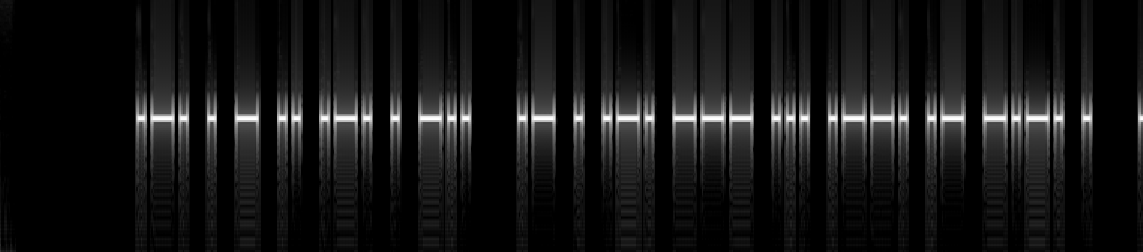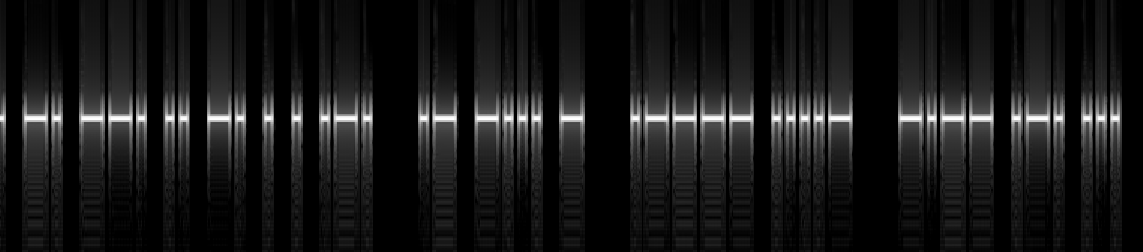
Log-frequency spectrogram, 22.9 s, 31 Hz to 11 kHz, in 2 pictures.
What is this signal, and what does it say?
Morse code, heard as a keyed tone, about 17 wpm, 700 Hz. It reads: RETIRED AEROSPACE ENGINEER ABT 14 YRS
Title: K1USN SST QSO Practice 17wpm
